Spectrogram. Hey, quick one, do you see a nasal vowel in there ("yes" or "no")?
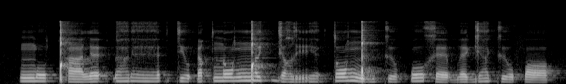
no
